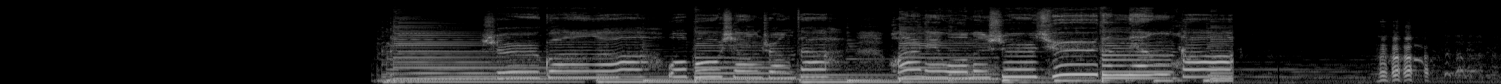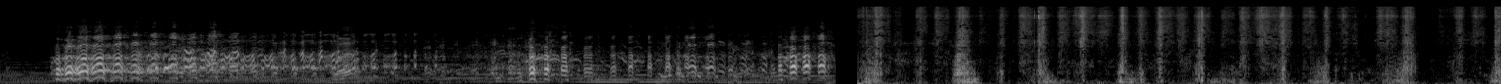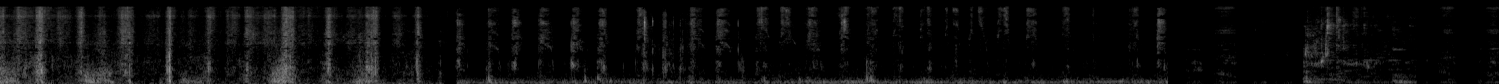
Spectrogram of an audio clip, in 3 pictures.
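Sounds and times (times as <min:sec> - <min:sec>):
cow tearing and chewing grass: 0:23.6 - 0:41.8.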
